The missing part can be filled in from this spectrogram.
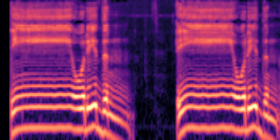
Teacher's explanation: فيريدني حذفت الياء التي في آخرها للتخلص من التقاء الساكنين لفظا، وكان الخط مطابقا للمنطوق، فإن وقف عليها مضطرا أو مختبرا يقول إن يريدن من غير ياء في آخرها.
